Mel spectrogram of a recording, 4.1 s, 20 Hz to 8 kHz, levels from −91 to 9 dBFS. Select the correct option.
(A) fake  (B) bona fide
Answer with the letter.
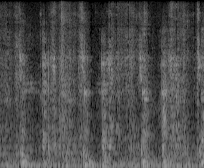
B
